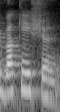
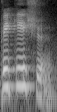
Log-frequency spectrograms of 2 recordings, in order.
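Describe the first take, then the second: First: Vacation as va-KAY-shun; wrong pronunciation. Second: Vacation as vay-KAY-shun; correct pronunciation. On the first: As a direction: start vacation with an uh vowel. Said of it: "not summer vacation". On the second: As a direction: start vacation with an e sound. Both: Shown as a demonstration.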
